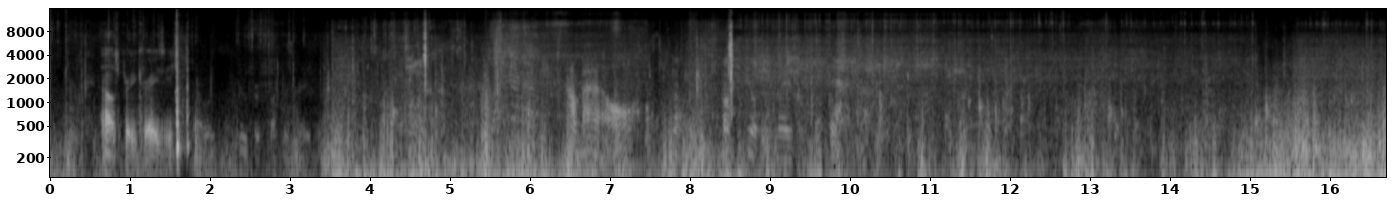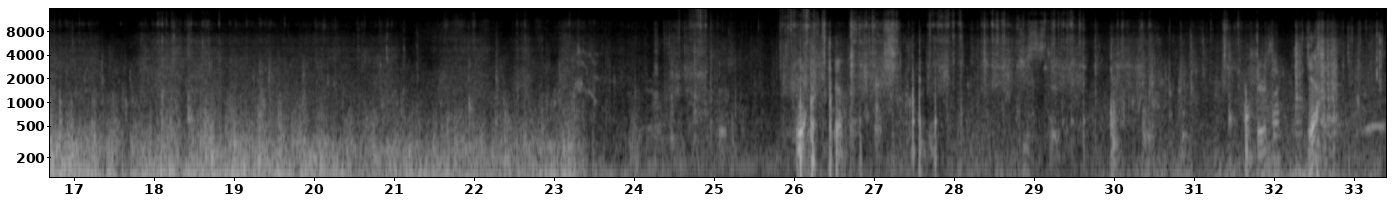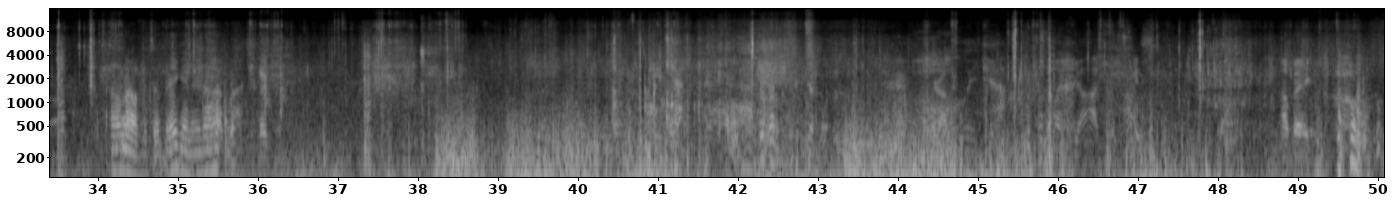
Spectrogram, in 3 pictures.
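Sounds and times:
wind buffeting microphone: 0.0 - 50.0
sharp knock: 1.6 - 1.8.

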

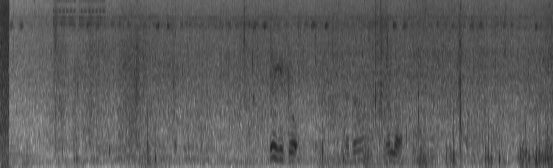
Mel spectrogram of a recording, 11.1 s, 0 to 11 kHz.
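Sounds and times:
tv static burst: 0.0 - 2.1
outdoor night ambience hiss: 0.0 - 11.0
wind noise on microphone: 0.0 - 11.0.

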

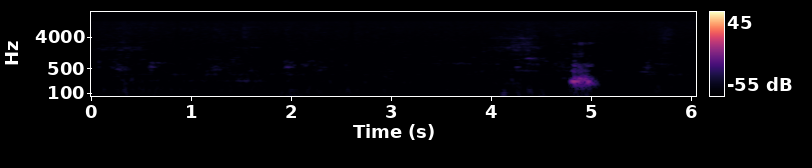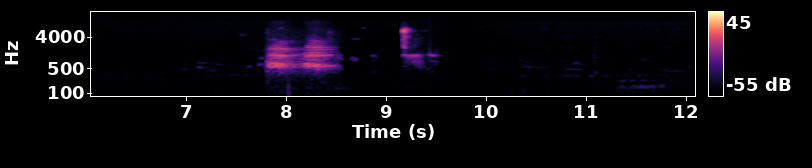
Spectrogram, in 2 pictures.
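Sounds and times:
dog barking: 7.8 - 8.7.

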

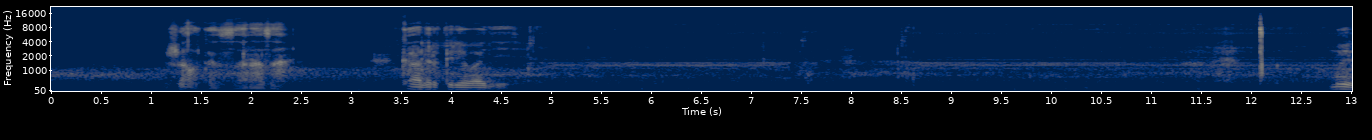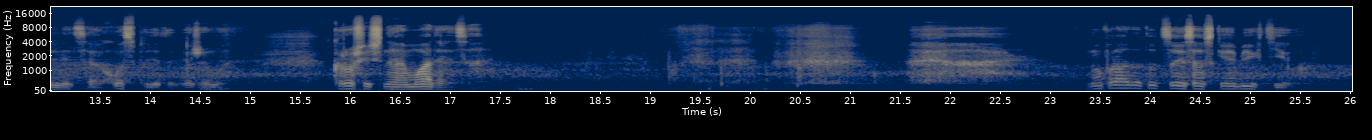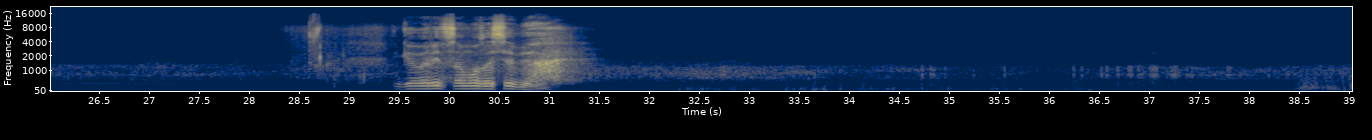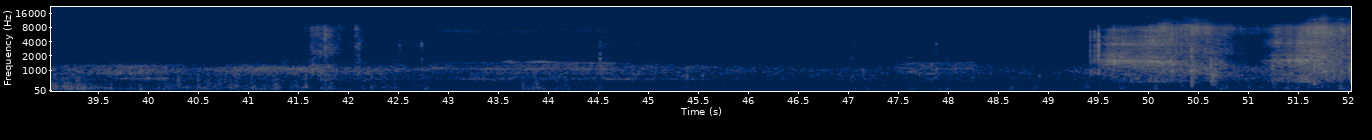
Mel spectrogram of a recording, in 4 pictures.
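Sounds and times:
man's voice: 29.4 - 31.3
faint steady hiss: 49.0 - 52.0.

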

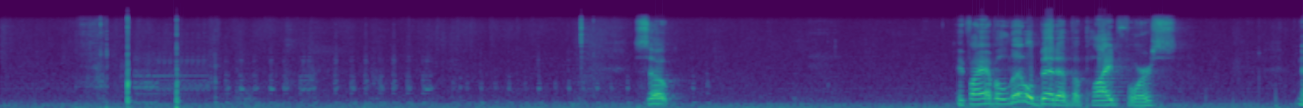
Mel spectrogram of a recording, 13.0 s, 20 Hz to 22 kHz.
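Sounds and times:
light taps: 2.1 - 7.2.

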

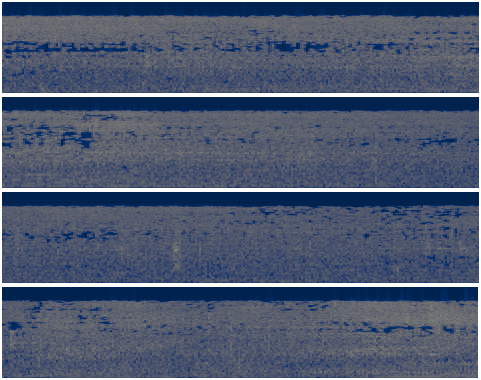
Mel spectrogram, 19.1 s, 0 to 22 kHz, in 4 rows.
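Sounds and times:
rain on wet street: 0.0 - 19.0.

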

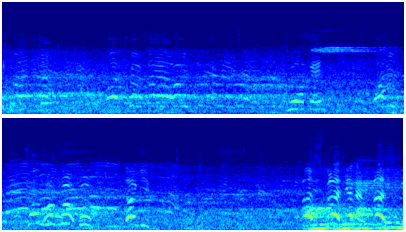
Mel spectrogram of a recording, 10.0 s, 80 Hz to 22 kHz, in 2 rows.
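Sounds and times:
crowd murmur in a hall: 0.0 - 10.0.

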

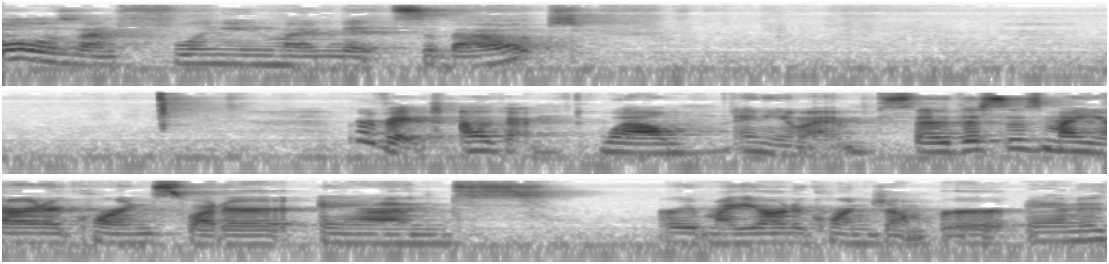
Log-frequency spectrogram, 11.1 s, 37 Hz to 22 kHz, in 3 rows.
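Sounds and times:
woman's voice: 0.0 - 2.0, 4.8 - 11.0.

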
